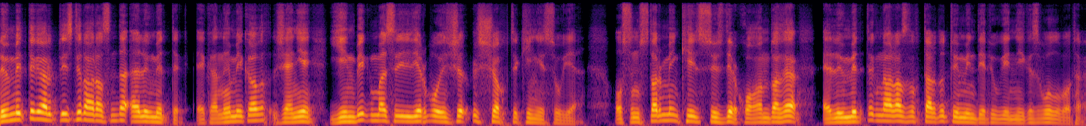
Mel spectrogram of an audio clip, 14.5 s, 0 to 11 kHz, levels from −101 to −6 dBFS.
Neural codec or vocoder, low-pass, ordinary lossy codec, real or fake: codec, 16 kHz in and 24 kHz out, 0.9 kbps, LongCat-Audio-Codec, four codebook decoder; 9.9 kHz; none; fake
